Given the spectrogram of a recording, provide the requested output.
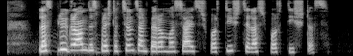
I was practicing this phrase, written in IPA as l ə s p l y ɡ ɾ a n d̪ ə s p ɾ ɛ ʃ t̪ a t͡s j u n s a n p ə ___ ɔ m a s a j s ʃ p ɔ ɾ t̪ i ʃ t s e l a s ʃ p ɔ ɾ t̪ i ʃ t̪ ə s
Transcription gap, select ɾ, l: ɾ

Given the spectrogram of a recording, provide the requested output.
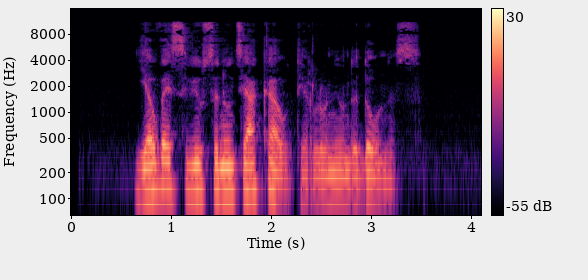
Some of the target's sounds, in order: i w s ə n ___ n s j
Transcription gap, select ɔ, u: u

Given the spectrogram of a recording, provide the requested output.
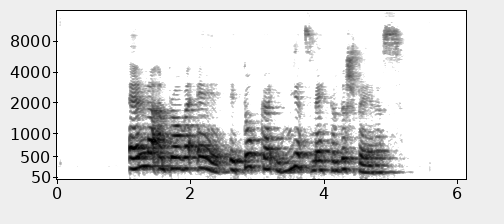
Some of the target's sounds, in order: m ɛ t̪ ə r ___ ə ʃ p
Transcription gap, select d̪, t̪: d̪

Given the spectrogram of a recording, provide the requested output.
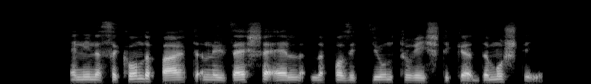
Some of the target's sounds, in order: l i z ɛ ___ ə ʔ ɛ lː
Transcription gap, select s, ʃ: ʃ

